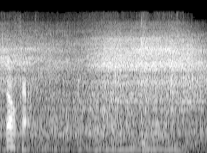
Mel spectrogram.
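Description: Countertop blender motor running steadily as it blends an ice cream base, then switching off and winding down near the end.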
